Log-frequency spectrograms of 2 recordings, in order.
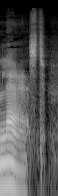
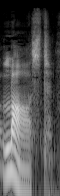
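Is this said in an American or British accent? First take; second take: American; British. First: The vowel is a front flat sound. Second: The vowel is a back open sound. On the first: "美音中啊变成哎读成last" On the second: "英国人读成lost"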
